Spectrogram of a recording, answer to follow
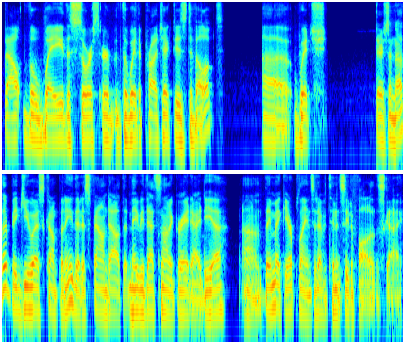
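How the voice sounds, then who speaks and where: A man's voice: fairly low pitch, little pitch movement, a little fast, vocal fry, no room sound. A man discussing technology analytically as a podcast panelist.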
